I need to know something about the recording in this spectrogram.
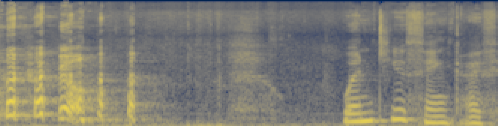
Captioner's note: both laughing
